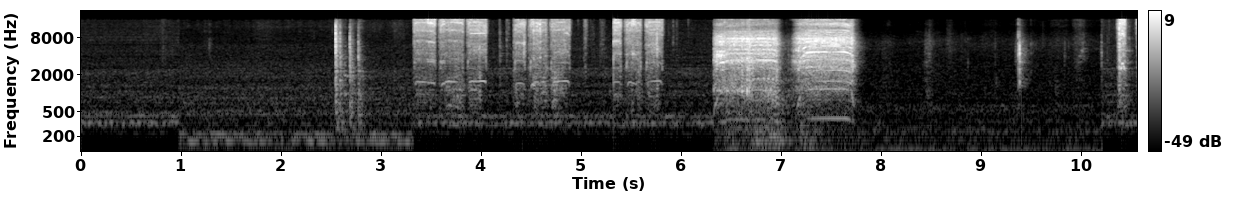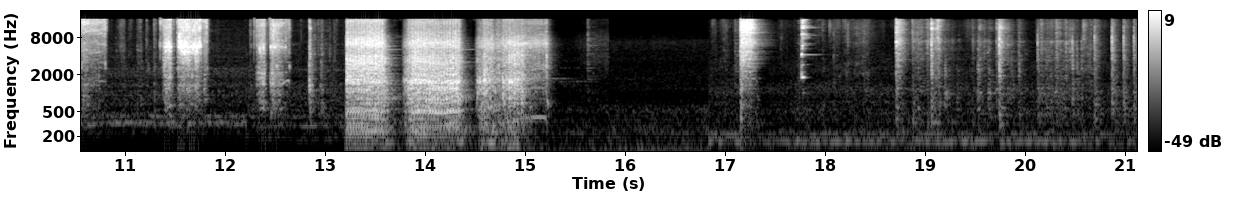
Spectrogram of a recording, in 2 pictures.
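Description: Power drill boring holes through a thin metal plate, running in short bursts of a second or two, with clicks and clatter of handling between runs.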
